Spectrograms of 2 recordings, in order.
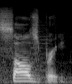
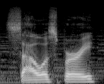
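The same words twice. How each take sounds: First: It is said with a British pronunciation. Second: It is said with an American pronunciation. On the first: The speaker calls it right. "it's Salisbury. ... words actually in the U K vernacular" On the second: The speaker calls it wrong.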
